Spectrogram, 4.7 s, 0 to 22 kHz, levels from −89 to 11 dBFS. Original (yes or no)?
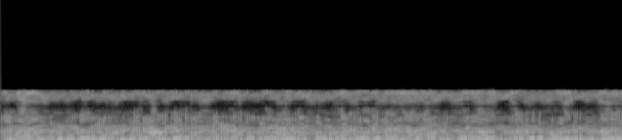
no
